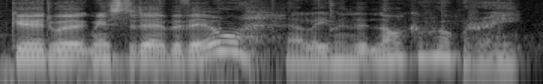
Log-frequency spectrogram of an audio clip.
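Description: A man's voice: on the high side, lively intonation, a little fast, a little mellow, slight background noise, lightly acted. An actor playing a coolly cruel male villain in an audio drama, taunting with controlled politeness. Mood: coolly threatening. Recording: music under the voice.

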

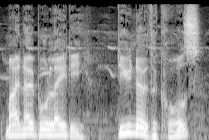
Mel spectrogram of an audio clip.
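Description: A man's voice: medium pitch, animated, fairly quick, soft background music, close to an everyday voice. A man playing an earnest, coaxing young nobleman in a student Shakespeare audio play. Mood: concerned. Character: Benvolio, concerned, coaxing young nobleman and cousin.

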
